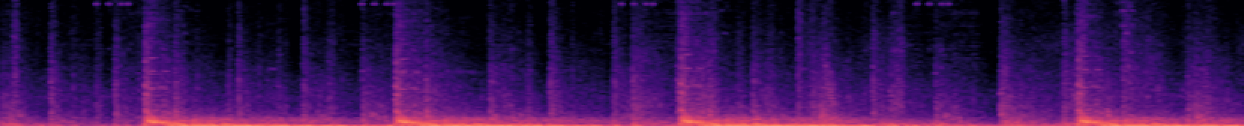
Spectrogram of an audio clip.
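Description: Sniper rifle shots boom loudly and echo.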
